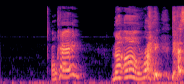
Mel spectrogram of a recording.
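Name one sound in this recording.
A young woman exclaims with animation close to a microphone.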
